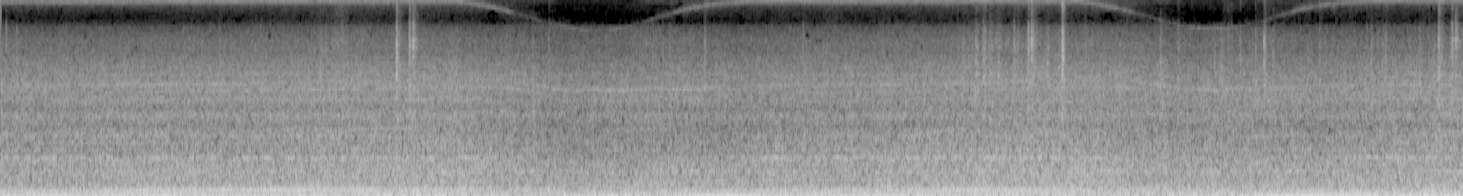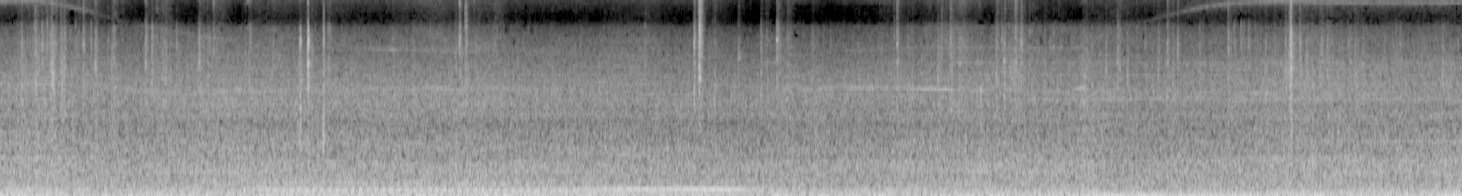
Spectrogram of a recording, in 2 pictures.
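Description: Vehicle engine and road noise while driving: a steady low rumble with an engine hum that shifts a little in pitch and strength as it goes.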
